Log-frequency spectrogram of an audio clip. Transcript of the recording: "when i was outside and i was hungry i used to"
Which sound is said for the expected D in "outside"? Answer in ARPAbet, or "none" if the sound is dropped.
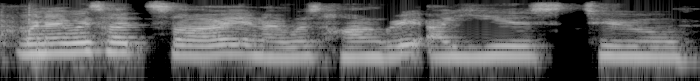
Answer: none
